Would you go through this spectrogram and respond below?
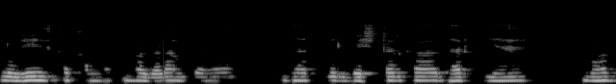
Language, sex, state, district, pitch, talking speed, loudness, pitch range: Hindi, female, Chhattisgarh, Balrampur, 180 Hz, 125 wpm, -30 LUFS, 175-180 Hz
